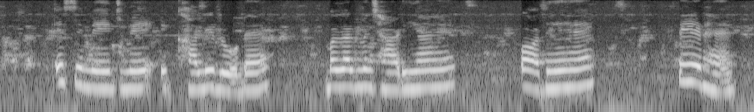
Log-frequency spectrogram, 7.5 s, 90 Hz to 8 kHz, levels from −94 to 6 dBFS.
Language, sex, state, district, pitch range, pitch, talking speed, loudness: Hindi, female, Uttar Pradesh, Lucknow, 225-245 Hz, 235 Hz, 120 wpm, -13 LUFS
